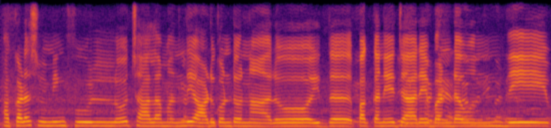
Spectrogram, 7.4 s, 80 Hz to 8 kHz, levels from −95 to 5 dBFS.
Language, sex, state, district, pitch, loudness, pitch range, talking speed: Telugu, female, Andhra Pradesh, Sri Satya Sai, 225 Hz, -17 LUFS, 215-230 Hz, 90 wpm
